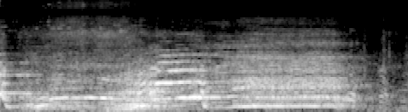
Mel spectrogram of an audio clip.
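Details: Rossi, a giant first-prize cow, carrying a child, lets out a drawn-out low moo that holds level for over a second, with chatter and crowd noise around it.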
